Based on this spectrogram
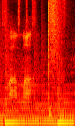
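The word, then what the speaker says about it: בָּמָה: in the Strong's Hebrew Dictionary, and it is pronounced Bama.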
